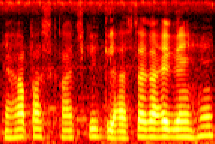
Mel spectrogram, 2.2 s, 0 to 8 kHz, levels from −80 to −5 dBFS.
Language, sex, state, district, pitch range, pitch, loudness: Hindi, male, Madhya Pradesh, Umaria, 150-165 Hz, 160 Hz, -17 LUFS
